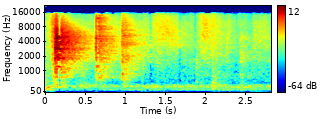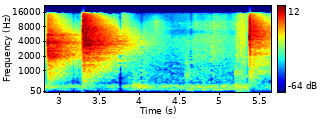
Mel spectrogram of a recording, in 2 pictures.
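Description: Cutlass blades clashing in sparring, short ringing metal clashes that die away. Three come in the first second, two more about three seconds in, and a last one near the end.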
